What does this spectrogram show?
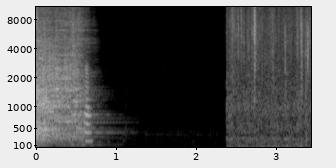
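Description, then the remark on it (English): A loud burst of metallic clatter rings out and fades into silence. A stretch of softer scraping with a few sharp clinks follows as pots and pans are moved around on the fire. “Just moving around some pots and pans on the fire.”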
